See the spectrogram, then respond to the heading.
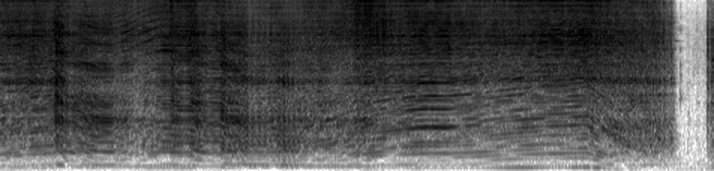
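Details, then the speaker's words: Saw cutting thick plastic: the high whine keeps sagging in pitch as the blade slows, choked by cut plastic chips dragged underneath instead of all spitting out; bogging from chip buildup. "as you can hear, the saw was sometimes choking a little bit and slowing the speed because this buildup of these cutouts, which are dragged underneath instead of, some of it are spitting out, of course, but that's why I said you better watch your eyes and put safety glasses on."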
